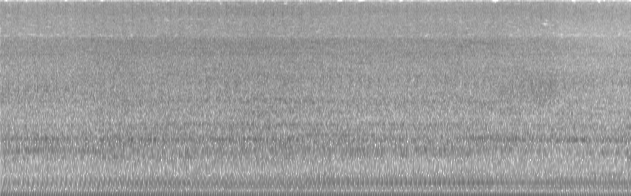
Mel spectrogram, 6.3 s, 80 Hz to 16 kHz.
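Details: Nissan engine now running on a Link ECU after refitting the stock crank trigger in place of the 36-1; started slightly rich. Smooth, steady idle with an even low rumble and no misses, ticks or knocks; engine idles healthy.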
